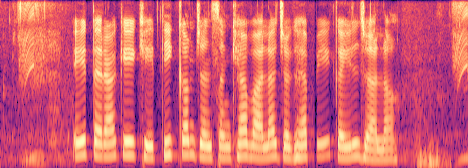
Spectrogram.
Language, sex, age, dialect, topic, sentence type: Bhojpuri, female, 18-24, Northern, agriculture, statement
